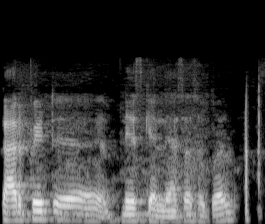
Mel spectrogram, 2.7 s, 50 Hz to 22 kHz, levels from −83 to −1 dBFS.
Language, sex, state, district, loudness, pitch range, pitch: Konkani, male, Goa, North and South Goa, -17 LUFS, 110-125 Hz, 115 Hz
